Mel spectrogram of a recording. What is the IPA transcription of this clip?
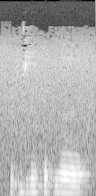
ṵ dʱ u p o p w o

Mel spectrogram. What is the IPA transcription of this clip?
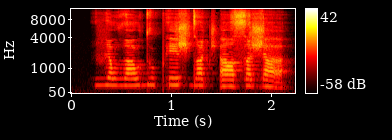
v i w ðˤ e w d u pʰ e ʃ dˤ i t͡ʃʼ a sˤ i ʃ a

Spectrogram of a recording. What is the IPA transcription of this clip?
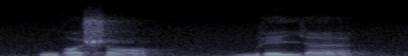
w ɒ ʃ ɒ | b e j æ

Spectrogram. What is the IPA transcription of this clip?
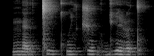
ŋ æ r ǀ i kʷʰ i ʎ t͡ʃ ø ɡʷ i ɡʱ i ɭ ɵ t

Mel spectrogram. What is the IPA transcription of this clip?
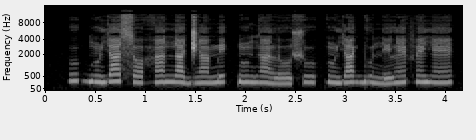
u˦ ɡ͡b ũ˧ j a˦ s ɔ˧ h ã˦ n a˦˨ d͡ʒ ã˧ m e˦ k͡p ũ˦ ɡ ã˦˨ l o˨ ʃ u˧ k ũ˧ j a˦ ɡ͡b u˦˨ n e˨˦ l ɛ̃˦ f ɛ̃˦ j ɛ̃˦

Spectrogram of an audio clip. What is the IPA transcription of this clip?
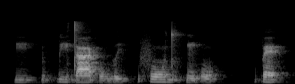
iː˨ k͡p u˨ k͡p i˦˨ d aː˦ k o˨ ɡʷ i˨ | f oː˦ d u˨ k͡p ĩ˨ p o˨ | p ɛ˦

